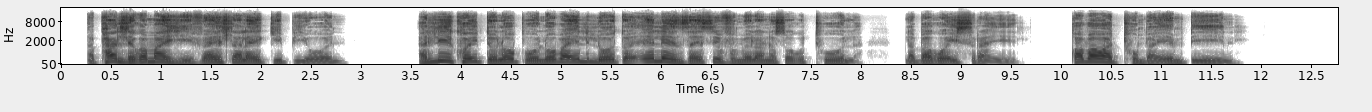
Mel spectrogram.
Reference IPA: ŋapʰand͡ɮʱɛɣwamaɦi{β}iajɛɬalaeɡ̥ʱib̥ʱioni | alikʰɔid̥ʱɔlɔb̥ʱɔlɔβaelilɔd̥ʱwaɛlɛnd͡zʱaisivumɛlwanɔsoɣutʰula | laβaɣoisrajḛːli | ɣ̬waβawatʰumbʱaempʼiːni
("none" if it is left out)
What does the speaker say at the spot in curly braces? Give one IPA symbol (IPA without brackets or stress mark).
v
